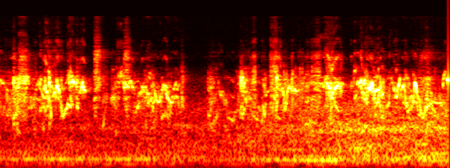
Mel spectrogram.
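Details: Pair of budgerigars, yellow male and blue female, pairing up and looking for a nest; dense buzzy warbling chatter with rapid squeaky chirps, continuous throughout.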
